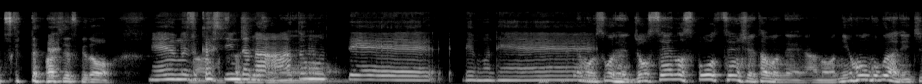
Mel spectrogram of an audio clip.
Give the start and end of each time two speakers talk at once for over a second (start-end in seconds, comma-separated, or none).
1.9-3.5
